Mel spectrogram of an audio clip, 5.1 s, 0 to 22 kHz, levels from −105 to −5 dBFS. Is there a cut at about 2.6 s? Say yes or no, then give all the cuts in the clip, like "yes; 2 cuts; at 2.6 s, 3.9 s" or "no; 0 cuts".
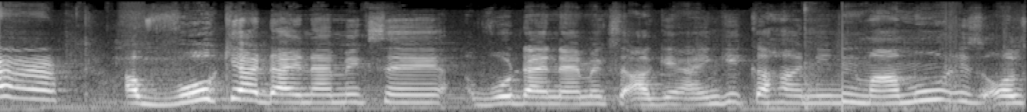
no; 1 cut; at 4.2 s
